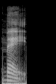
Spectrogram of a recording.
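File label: "nei", neutral tone, Mandarin Chinese pinyin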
